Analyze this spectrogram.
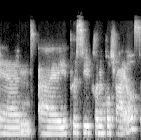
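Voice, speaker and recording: A woman speaks very slowly at a medium pitch. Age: 30s. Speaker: cancer patient. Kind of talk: personal testimony.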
